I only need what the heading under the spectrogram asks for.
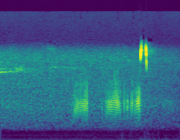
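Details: Two male Eurasian woodcocks on their roding display flight: faint, distant low grunts in a short run, then a pair of sharp high squeaks at the end.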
